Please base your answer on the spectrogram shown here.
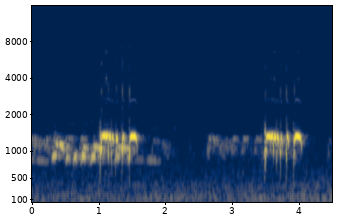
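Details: Zebra dove (perkutut) singing to stimulate other doves: rolling, trilled coos build into a burst of rapid staccato notes, repeated after about two and a half seconds.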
